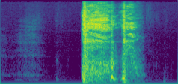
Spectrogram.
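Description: A man coughs: one harsh cough in two quick bursts, just over a second in.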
